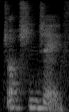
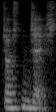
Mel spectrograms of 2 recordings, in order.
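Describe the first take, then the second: First: It is said at normal speed. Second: It is said very fast.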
